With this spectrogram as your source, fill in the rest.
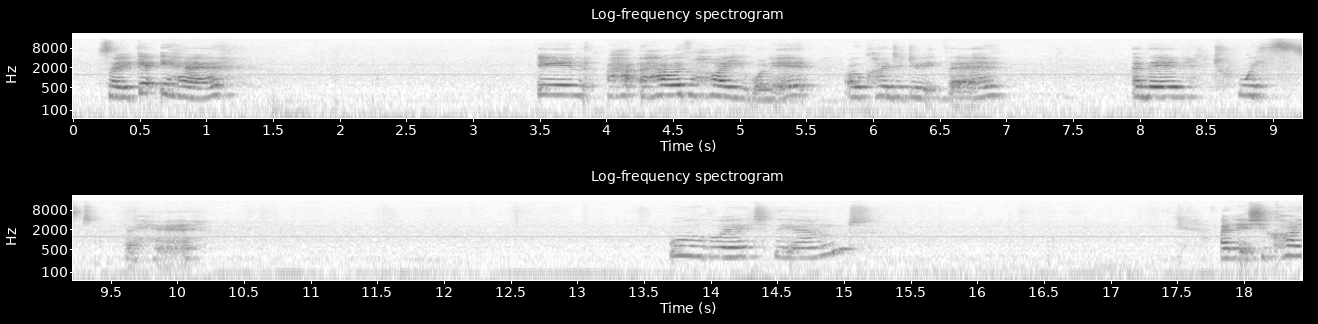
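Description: A young woman talks calmly close by, in short bursts.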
